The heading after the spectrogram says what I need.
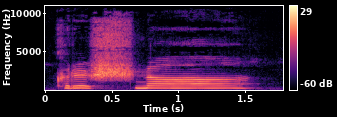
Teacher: chna captures everyone's Hearts yes Krishna you mean Krishna yeah so with Krishna the r is the vowel the sh is the hissing sound and the N is the nasal sound and all three of those sounds are in that position so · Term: third position sound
